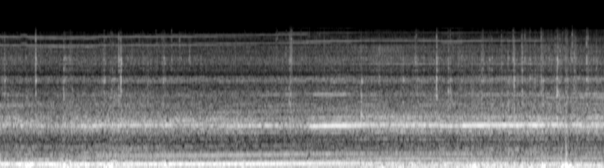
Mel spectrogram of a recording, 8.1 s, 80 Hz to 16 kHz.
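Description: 2006 Honda S2000's 2.2-litre four-cylinder engine, stock exhaust, heard from inside the cabin running hard at mid-to-high revs through a corner. The note sags slightly and then climbs again near the end as the car accelerates out.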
